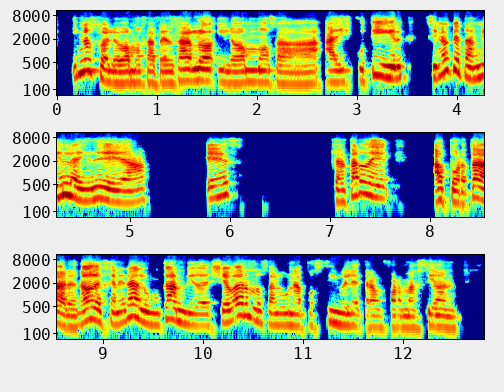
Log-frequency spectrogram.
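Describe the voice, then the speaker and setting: Speaking at a fairly slow pace, the woman has a fairly low pitch and a bright, sharp tone. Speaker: course teacher. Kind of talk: online class lecture. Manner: hesitant, many fillers.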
